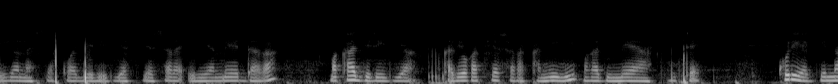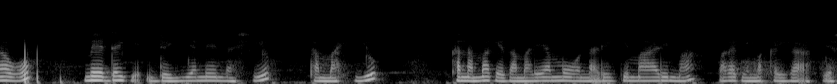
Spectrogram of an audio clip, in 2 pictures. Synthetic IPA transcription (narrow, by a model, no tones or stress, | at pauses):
iɣanaʃjakwaːd͡ʒeɾḛɾijafjaʃaɾa̰ʔeɾeamɛːdaɣamakaːd͡ʒeɾeɾjaka̰ɾiɔɣafjaʃaɾakaninimaɣaðimɛakʰetɛ | koɾeaɡenaɣɔmɛːdaɣia̰ʔidɔiɾiamɛnaʃiɔ | tamahiɔ | kanamaɣɛðamaɾeamɔna̰ɾeɡemaɾemamaɣaðimakaiɣa̰ːfja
